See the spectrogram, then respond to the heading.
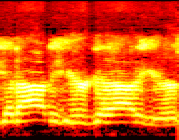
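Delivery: ordinary delivery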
